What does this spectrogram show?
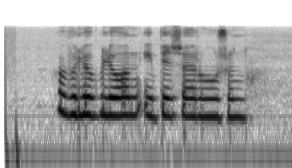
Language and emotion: Russian, sad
